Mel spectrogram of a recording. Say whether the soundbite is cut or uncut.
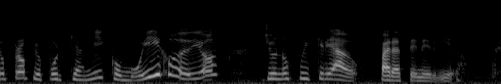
uncut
